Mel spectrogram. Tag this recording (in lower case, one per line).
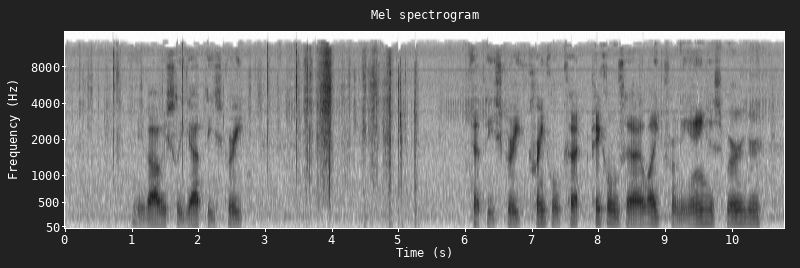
speech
